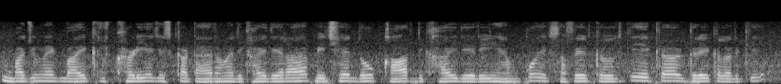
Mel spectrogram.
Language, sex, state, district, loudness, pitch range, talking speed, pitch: Hindi, male, Gujarat, Valsad, -16 LUFS, 135-150 Hz, 230 wpm, 145 Hz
